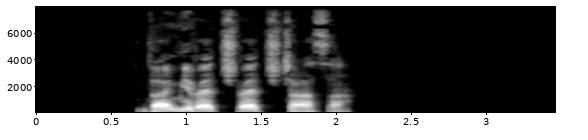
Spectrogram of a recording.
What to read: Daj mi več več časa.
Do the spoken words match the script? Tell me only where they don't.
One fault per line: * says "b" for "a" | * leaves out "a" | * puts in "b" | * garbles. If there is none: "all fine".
all fine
